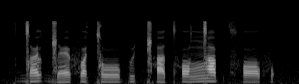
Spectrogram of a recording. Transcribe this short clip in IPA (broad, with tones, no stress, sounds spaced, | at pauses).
ɡ͡ǀ ɐ˥ l ɡ͡ǁ ɛ˩ f ɐ˧ ǀ oː˩ p ɨ˧ ǁʰ a˩ tʰ ɔ˧ ŋ͡ǀ a˥ p t͡sʰ ɔː˩ f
